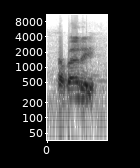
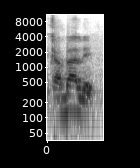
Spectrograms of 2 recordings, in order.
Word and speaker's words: Kabare: le je dis le nom de cabalet cabaret ouais en fait c'est kabalé c'est kabalet kabalé ah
